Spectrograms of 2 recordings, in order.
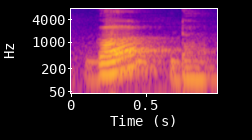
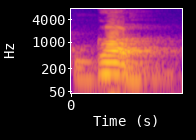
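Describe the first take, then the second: First: गढ़ broken before a hard ḍh; wrong stop sound. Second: गढ़ in one piece, flicked aspirated ṛh; correct flap. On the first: Teacher repeating the mistake, गढ़ with stopped ḍh. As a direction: say गढ़ as ga-ḍha, no flap. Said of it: "गलती से". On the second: Teacher correcting the slip, गढ़ with flapped ṛh. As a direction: say गढ़ as gaṛh, lower in pitch. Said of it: "लेकिन होता क्या है". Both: Shown as a demonstration.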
